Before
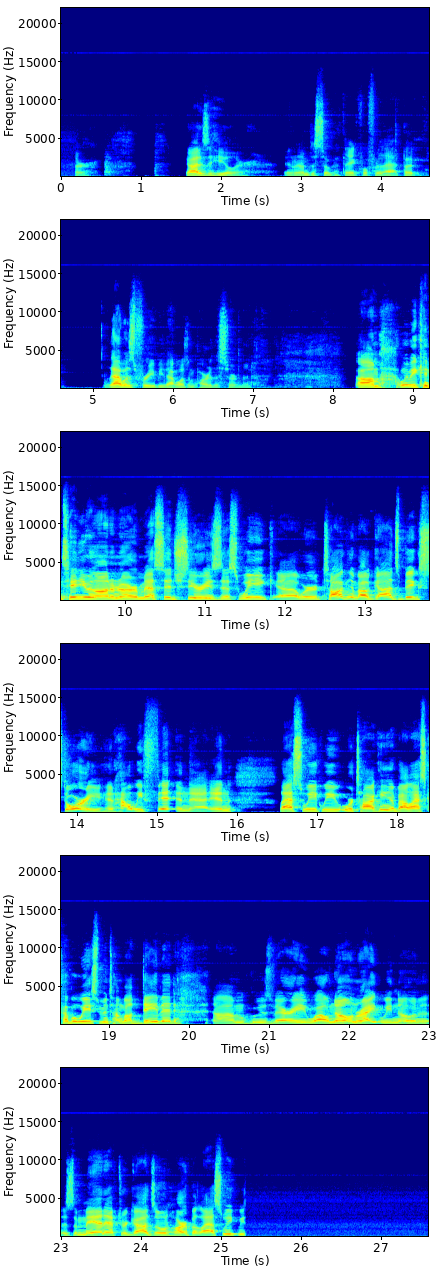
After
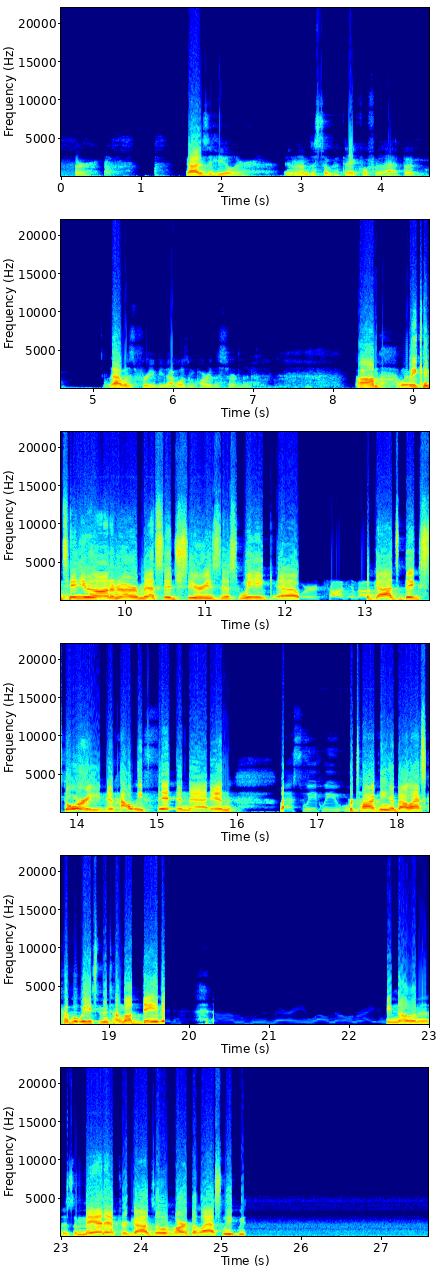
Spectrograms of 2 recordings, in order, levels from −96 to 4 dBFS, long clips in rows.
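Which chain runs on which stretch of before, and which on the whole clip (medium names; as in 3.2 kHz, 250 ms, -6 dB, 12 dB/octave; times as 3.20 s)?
3.91–8.96 s: flange 1 Hz, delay 2.4 ms, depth 4.9 ms, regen +58% + boxcar filter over 5 samples
12.17–13.03 s: steep low-pass 2.4 kHz 96 dB/octave + differentiator + de-hum 117.2 Hz, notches 8
16.58–17.42 s: pre-emphasis filter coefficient 0.9 + compression 12:1, threshold -42 dBFS + high-pass 69 Hz
18.36–18.83 s: band-stop 2.1 kHz, Q 25 + hysteresis with a dead band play -48 dBFS + three-phase chorus
19.69–22.48 s: compression 10:1, threshold -37 dBFS + inverted gate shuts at -39 dBFS, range -40 dB
whole clip: local Wiener filter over 15 samples; loudness maximiser +16 dB; trim -4 dB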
